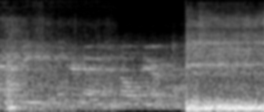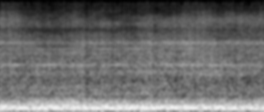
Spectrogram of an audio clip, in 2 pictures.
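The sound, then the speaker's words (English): A loud, steady airplane engine roar inside the plane during flight and landing, with a deep low rumble that surges abruptly louder partway through and then holds constant, enveloping. “And so here we are. We've just landed.”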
